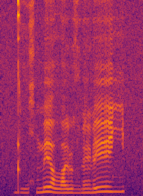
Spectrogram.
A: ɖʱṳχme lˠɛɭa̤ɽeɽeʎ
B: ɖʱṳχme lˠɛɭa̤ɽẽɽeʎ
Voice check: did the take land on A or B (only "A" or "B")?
B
